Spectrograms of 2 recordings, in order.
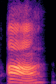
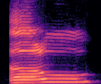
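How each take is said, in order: First: The vowel is a fully open 'a'. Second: The vowel is a half-closed 'eu'. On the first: The speaker calls it right. "Jadi harusnya ya a" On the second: The speaker calls it wrong. "jangan eu"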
